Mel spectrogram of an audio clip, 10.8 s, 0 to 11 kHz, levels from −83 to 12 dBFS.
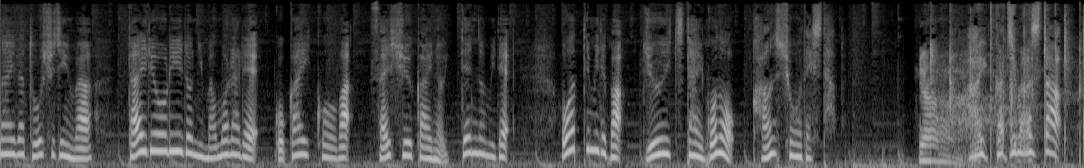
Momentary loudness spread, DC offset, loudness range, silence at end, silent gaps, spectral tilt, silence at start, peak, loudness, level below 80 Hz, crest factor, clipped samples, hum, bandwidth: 7 LU; under 0.1%; 2 LU; 0 s; none; -5 dB/octave; 0 s; -2 dBFS; -19 LUFS; -42 dBFS; 18 dB; under 0.1%; none; 11 kHz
